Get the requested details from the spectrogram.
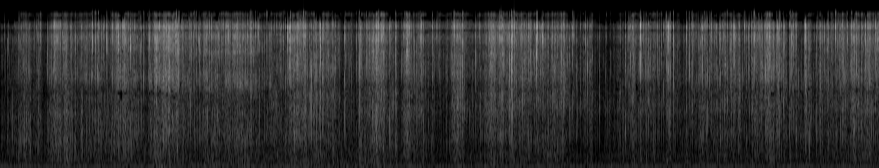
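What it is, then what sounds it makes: Plastic-wrapped tissue pack. A Shopkins six-pack of pocket tissues in clear plastic film wrap is held in hand, and the film is crinkled and pressed with fingertips and painted nails. A continuous, bright, papery crinkling runs throughout with dense overlapping crackles and little low end.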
